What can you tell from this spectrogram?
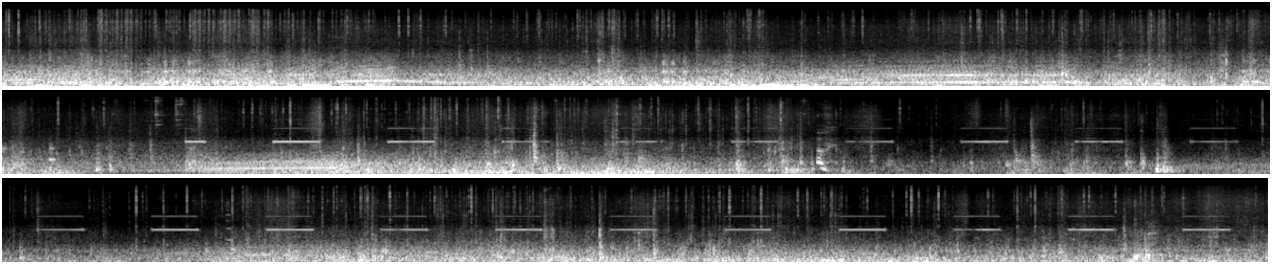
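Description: A Mitsubishi Mirage's engine heard from inside the cabin, revving up and down hard while the car is driven round a grass course. It drops much quieter for a few seconds about two-thirds of the way through, then picks up again. From about eleven seconds in, a short high electronic beep repeats steadily, a little under twice a second.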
